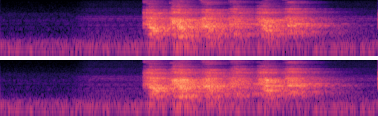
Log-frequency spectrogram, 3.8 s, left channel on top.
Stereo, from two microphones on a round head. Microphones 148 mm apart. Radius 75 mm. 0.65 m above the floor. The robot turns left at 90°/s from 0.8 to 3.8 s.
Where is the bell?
I don't hear a bell.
